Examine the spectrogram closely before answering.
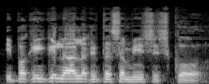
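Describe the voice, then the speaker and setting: A genial married Filipino office boss in a radio drama. His voice sits at a medium pitch. He talks in an easygoing, joking way, as a friendly superior would to staff. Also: a little fast, fairly bright tone. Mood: friendly, teasing. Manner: easygoing, teasing.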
